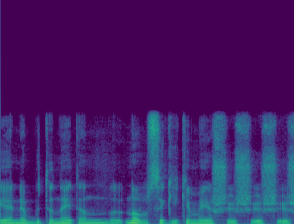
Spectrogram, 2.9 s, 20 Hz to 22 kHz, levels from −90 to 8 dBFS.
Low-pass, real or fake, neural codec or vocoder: 10.8 kHz; fake; vocoder, 44.1 kHz, 128 mel bands every 512 samples, BigVGAN v2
